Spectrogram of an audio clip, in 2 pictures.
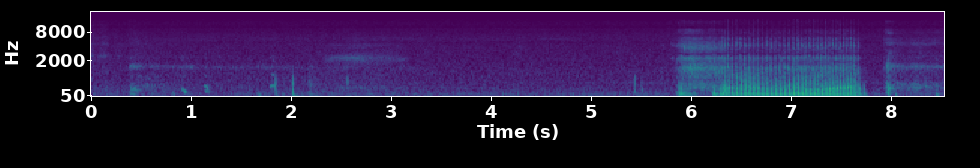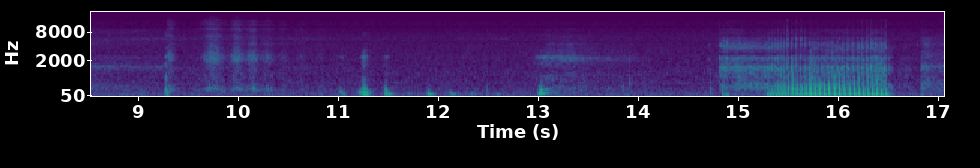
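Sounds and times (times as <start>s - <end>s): dog snoring: 5.8s - 8.1s, 14.8s - 17.0s.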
